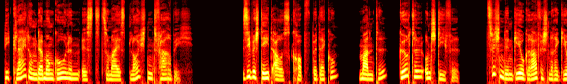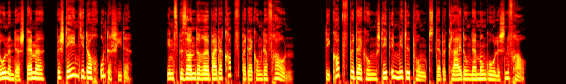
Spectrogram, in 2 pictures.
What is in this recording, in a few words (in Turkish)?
Almanca Kadin, seslendirme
